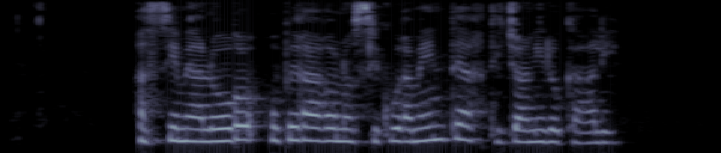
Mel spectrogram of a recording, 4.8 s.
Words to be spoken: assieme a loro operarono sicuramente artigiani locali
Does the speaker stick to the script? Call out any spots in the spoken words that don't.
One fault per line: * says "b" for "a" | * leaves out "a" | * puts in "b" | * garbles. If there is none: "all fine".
all fine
